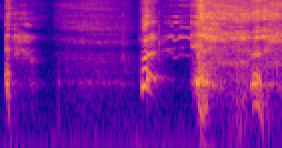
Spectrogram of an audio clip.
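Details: Girl coughing during a gaming voice chat: three short, sharp coughs in quick succession from a female voice.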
